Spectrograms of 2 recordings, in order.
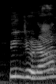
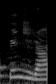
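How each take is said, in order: First: पिंजड़ा with retroflex ṛ; wrong pronunciation. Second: Said in the usual way. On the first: Shown as a demonstration. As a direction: curl the tongue at the end of पिंजड़ा. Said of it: "पिंजड़ा नहीं होता". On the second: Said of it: "पिंजरा होता है".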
